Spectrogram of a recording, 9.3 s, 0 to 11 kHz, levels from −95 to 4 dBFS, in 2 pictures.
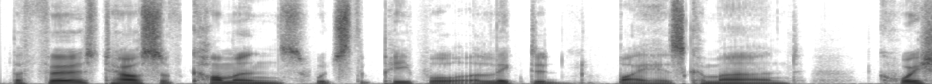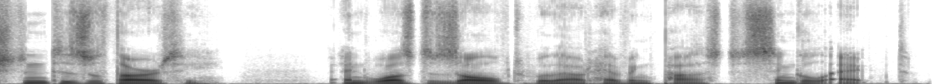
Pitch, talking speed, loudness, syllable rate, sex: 95 Hz, 155 wpm, -22 LUFS, 5.1 syllables/s, male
